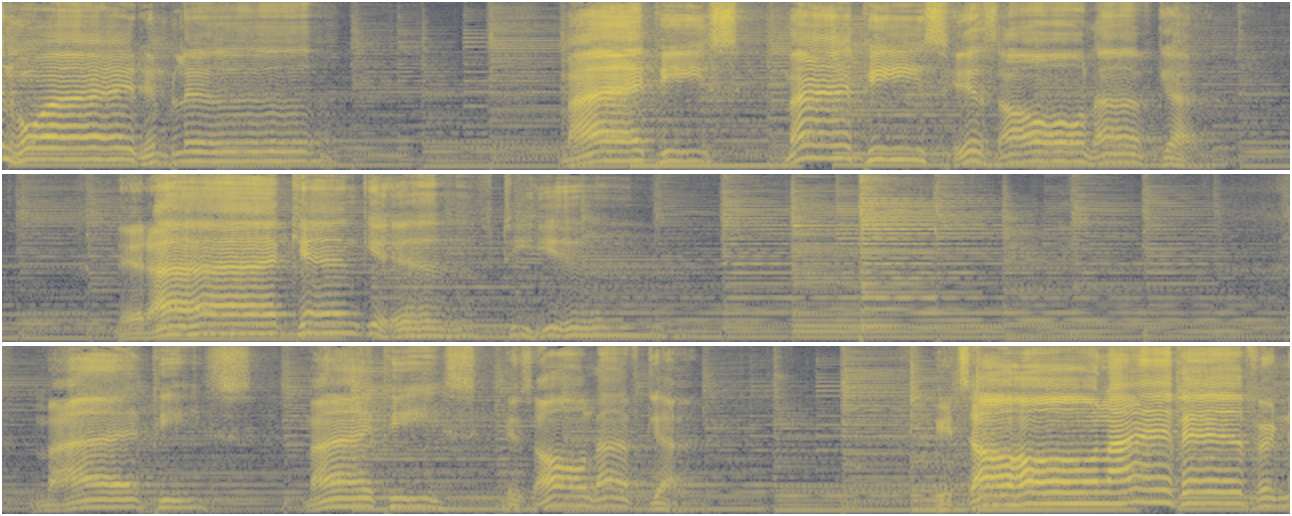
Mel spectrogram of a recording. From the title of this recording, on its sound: Newport Folk Festival 2009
